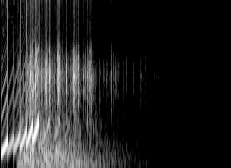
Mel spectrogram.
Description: fire_gain.wav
